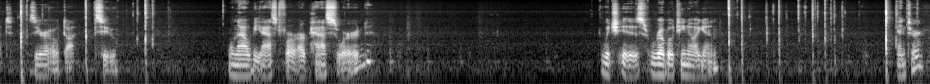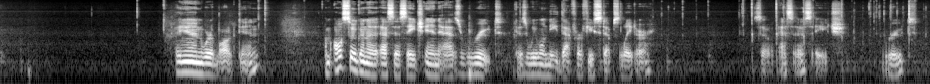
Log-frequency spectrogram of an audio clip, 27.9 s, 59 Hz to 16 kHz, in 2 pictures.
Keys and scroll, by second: 0.0-1.3 typing, 2.1 Return, 10.7-13.0 typing, 13.3 Return, 25.0-27.9 typing.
